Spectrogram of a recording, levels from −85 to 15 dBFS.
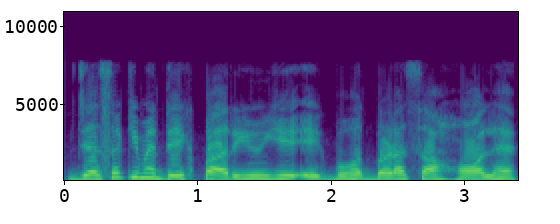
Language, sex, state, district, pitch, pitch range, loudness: Hindi, female, Bihar, Katihar, 210 Hz, 200-225 Hz, -11 LUFS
